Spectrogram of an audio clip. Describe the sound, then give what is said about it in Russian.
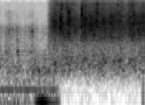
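Steady rain falling outdoors, a dense, even hiss that brightens and thickens abruptly early on, then holds loud and unchanging with no voices. “Дождь.”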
